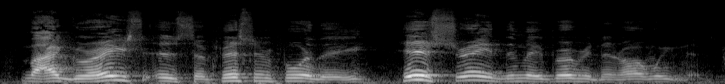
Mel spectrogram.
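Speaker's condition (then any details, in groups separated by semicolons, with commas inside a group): Cerebral palsy; delayed development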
